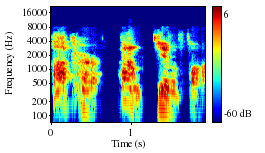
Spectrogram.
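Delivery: high, slow, snapping, dismissive angry outburst. Retelling what Jimmy said when he snapped: imitating someone snapping angrily. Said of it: "he just snaps and loses".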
